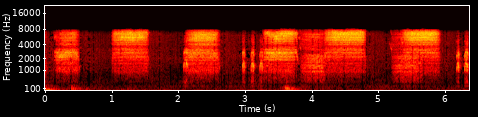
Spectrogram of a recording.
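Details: Begging barn owl at feeding, It Fryske Gea, 13 September 2019, 06:57; loud hoarse hissing screeches, some with clipped stuttering starts, repeated about once a second, with a low bump.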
